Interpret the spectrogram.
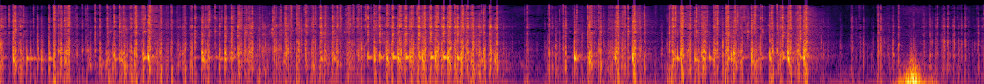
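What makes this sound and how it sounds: Fingertips and nails rapidly tap and twist the white plastic cap of a small, clear, hollow, mostly empty plastic bottle. The result is a dense stream of crisp clicks and scratchy rattles with bright, hissy edges. Short pauses come near the five- and eight-second marks, and a low thump lands near the end.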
